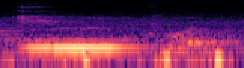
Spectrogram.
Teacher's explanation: Nah, huruf N-nya itu berubah menjadi huruf M.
